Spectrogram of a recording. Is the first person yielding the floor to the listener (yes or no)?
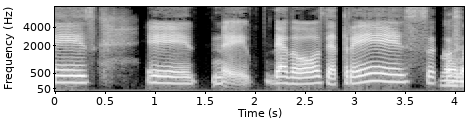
yes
